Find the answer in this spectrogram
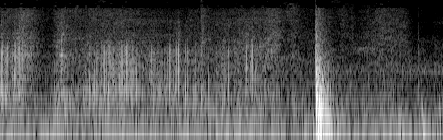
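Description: Soft shuffling with a run of faint clicks, then one sharp knock a little after three seconds in.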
